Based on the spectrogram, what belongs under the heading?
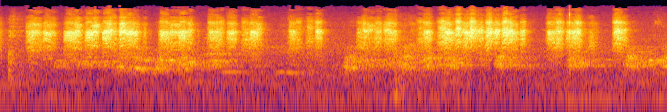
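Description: Harsh, raspy bird calls in rapid runs of notes, broken by a few short pauses.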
